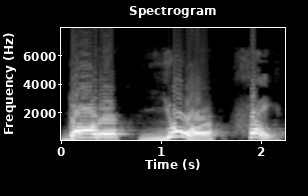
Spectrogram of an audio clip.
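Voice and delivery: "your" drawn out and punched, set apart by pauses; stress on YOUR. Shown as a demonstration. Preacher showing what Jesus emphasized, heavy stress on "your". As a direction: lean hard on the word "your". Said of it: "emphasize here".

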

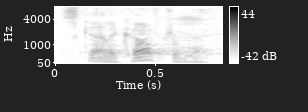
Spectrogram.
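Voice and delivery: low, quiet mock comfort; soft mocking. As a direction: murmur it like lazy comfort. Mocking excuses.

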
